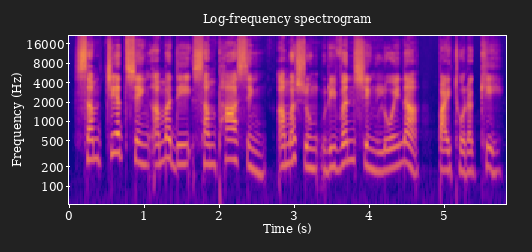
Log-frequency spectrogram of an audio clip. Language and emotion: Manipuri, neutral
